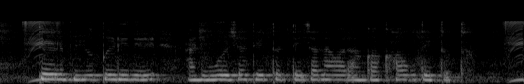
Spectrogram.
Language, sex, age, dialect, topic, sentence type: Marathi, female, 18-24, Southern Konkan, agriculture, statement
